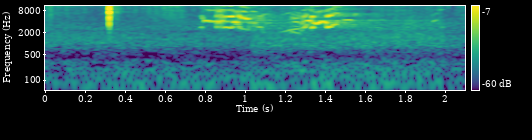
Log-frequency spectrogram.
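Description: A short run of high bird chirps about a second in, over a low, steady outdoor background noise, with a single sharp click just before.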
